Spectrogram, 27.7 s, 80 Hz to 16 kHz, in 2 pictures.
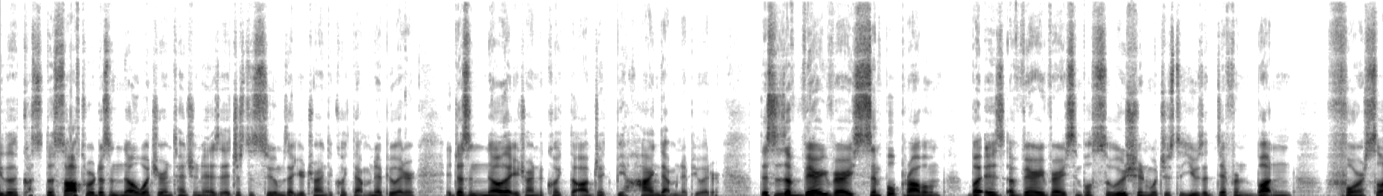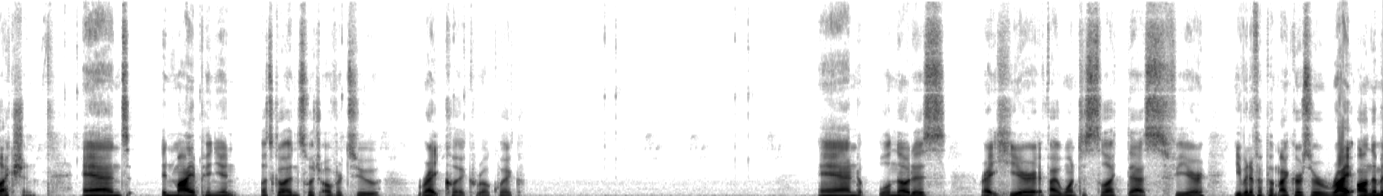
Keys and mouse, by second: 1.9 click, 2.7 click, 3.3-5.5 middle drag, 7.3 middle click, 7.4-13.3 drag, 13.3 middle click, 13.4 click, 14.3 middle click, 14.6 click, 15.2 middle click, 17.2-20.7 drag, 20.7 middle click, 23.6-25.5 drag, 24.3-26.9 middle drag, 24.3-25.5 right drag, 27.4-27.6 middle drag.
